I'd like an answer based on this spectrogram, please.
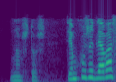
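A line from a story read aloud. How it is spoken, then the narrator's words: Sharp reply. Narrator (Russian): резко ответил Роберт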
